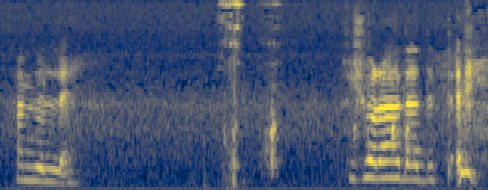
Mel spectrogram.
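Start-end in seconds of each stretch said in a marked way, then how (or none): 2.6-3.6 fast, laughing through the words. Real, not acted. Gamer laughing at her uneven sushi slices, fast laughter. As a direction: laugh helplessly at the mess.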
